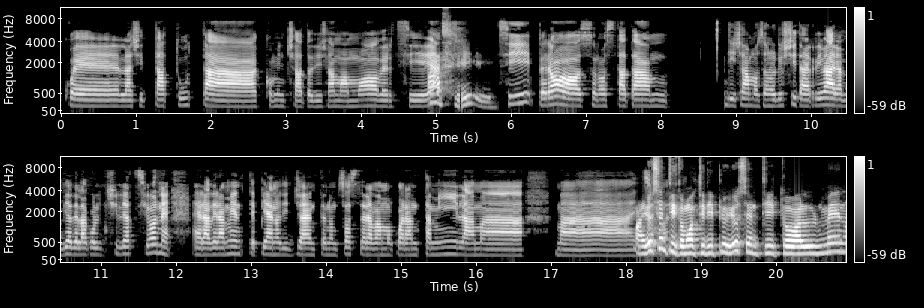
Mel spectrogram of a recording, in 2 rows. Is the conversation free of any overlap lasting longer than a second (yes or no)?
yes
